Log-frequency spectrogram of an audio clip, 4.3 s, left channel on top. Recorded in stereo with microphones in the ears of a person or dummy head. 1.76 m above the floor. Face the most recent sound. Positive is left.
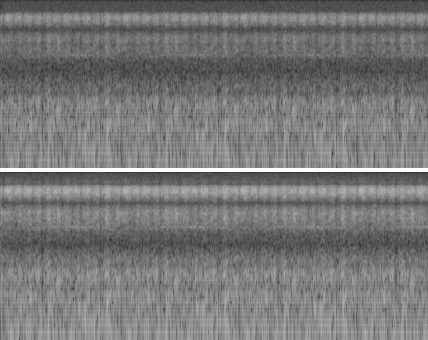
turn(degrees=-30)  # may be behind; listen again after turning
